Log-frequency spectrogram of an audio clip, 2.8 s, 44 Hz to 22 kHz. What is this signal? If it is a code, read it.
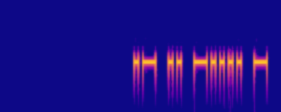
Morse code, heard as a keyed tone, about 28 wpm, 700 Hz. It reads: AI6T
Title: USA Call Signs - 4 Characters - Repeated 3x - 28wpm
